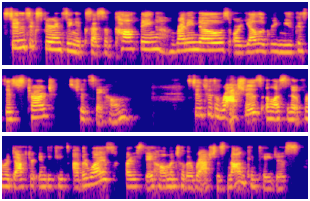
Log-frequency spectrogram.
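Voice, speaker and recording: Bright-voiced woman principal addressing parents. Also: medium pitch, lively intonation, moderate pace, low-quality recording. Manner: upbeat, informative, reads from slides with small restarts. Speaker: school principal. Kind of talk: presentation to parents.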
